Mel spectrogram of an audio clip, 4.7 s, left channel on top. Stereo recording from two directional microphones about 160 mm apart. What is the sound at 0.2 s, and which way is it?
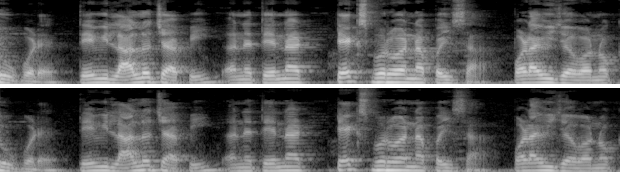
Speech, 30° left (ahead or behind).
